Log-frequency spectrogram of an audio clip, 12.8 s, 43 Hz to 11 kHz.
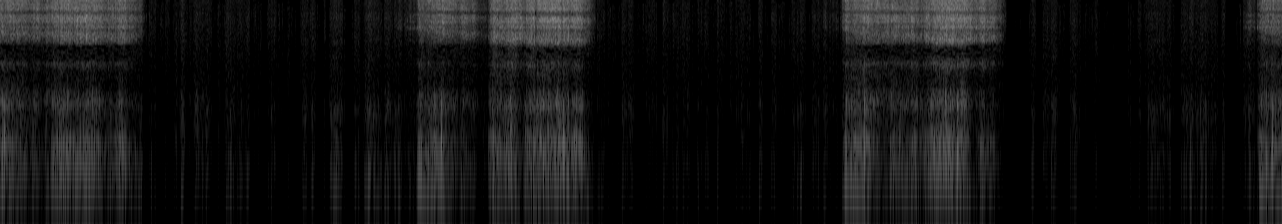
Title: PART 2 MY HUSBAND'S SNORING SOUND IN THE AFTERNOON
